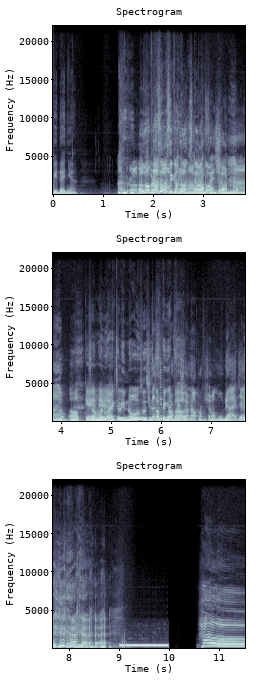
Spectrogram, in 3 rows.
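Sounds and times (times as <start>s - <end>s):
speech: 0.0s - 0.6s, 1.3s - 9.0s, 10.6s - 11.5s
laughter: 1.3s - 9.1s
telephone ringing tone on an outgoing call: 9.0s - 10.0s.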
